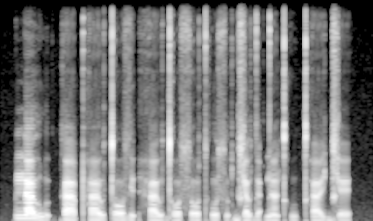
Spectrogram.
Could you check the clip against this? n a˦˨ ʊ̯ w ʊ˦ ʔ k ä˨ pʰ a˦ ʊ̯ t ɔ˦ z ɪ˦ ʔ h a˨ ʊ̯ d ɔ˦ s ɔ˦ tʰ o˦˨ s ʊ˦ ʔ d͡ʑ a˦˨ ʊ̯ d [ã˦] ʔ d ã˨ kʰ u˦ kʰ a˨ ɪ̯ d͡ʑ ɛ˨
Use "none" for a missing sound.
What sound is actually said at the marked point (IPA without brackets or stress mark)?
ä˦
